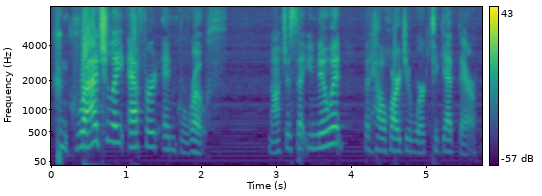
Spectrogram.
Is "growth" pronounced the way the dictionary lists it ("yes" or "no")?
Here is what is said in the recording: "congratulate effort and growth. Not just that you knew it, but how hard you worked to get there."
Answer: yes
